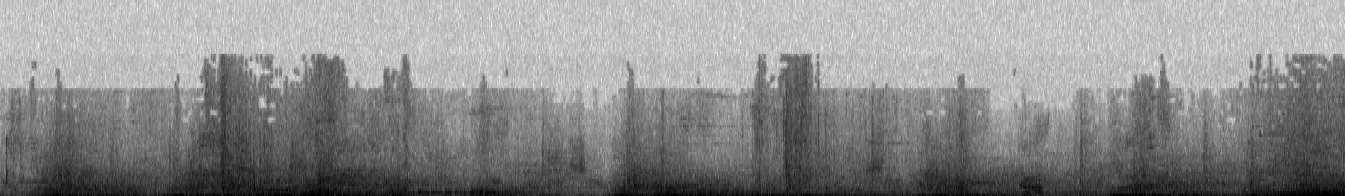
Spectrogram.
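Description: Magic spells whoosh and crackle in a busy battle.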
